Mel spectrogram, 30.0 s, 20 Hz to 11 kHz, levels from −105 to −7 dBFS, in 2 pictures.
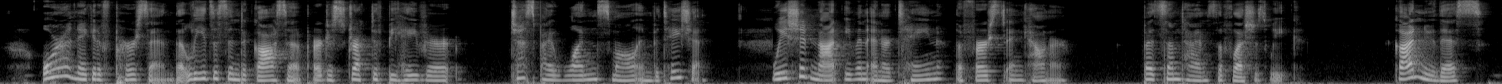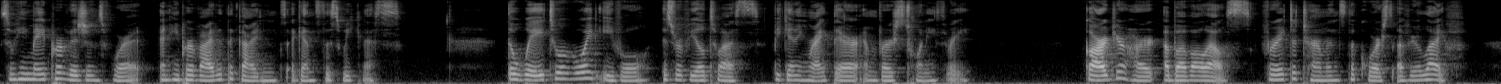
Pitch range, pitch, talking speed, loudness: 165-210 Hz, 180 Hz, 155 wpm, -44 LUFS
